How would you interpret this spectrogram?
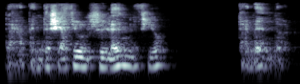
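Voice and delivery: ordinary delivery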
